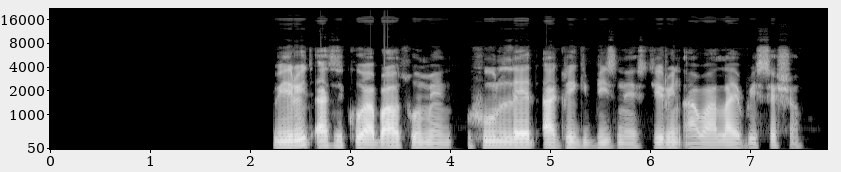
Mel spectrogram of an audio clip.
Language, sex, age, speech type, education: Nigerian Pidgin, male, 15-29, spontaneous, secondary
